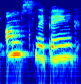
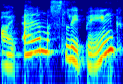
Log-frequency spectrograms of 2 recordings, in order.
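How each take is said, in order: First: I and am are joined into one syllable. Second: I and am are said as separate words.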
